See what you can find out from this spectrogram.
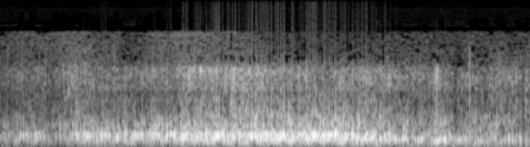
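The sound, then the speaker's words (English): A motorboat engine purrs steadily on New York's East River as it approaches a pier, a low continuous rumbling drone that holds an even loudness for several seconds with no voices. “Suddenly, the thick silence is broken by the low purr of a motorboat engine.”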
